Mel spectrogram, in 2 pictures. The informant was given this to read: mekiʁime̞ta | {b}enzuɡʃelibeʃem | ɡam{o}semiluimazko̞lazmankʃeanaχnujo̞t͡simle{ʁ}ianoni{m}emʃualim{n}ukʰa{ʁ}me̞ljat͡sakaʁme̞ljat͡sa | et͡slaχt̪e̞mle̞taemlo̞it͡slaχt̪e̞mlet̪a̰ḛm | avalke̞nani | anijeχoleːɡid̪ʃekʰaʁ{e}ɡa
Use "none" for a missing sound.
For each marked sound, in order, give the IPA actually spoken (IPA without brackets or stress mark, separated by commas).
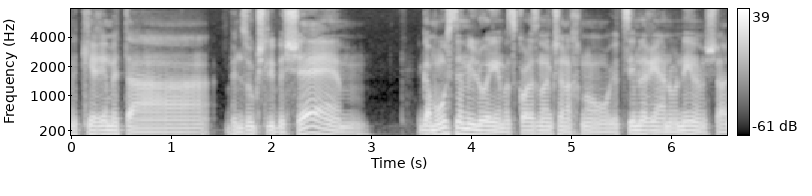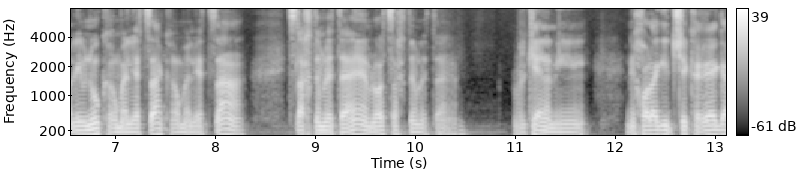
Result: b, u, ʁ, m, n, ʁ, e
